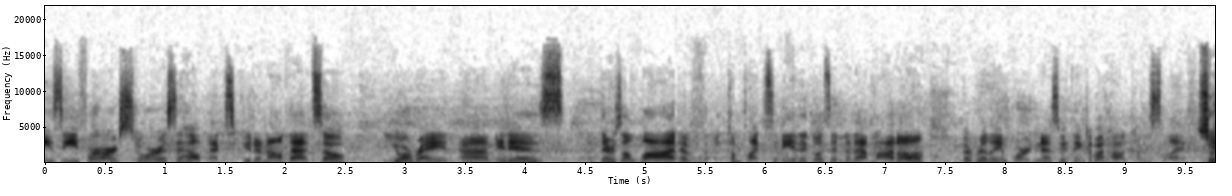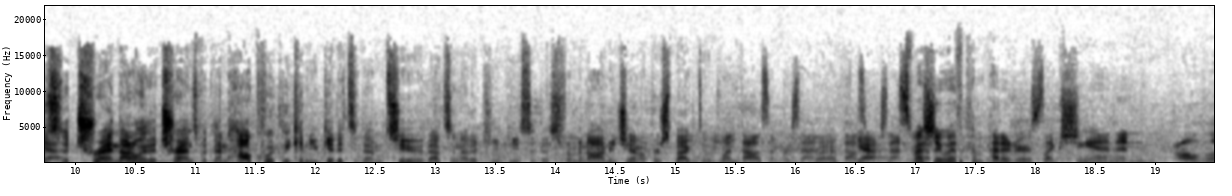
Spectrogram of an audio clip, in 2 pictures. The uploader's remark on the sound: Live From eTail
